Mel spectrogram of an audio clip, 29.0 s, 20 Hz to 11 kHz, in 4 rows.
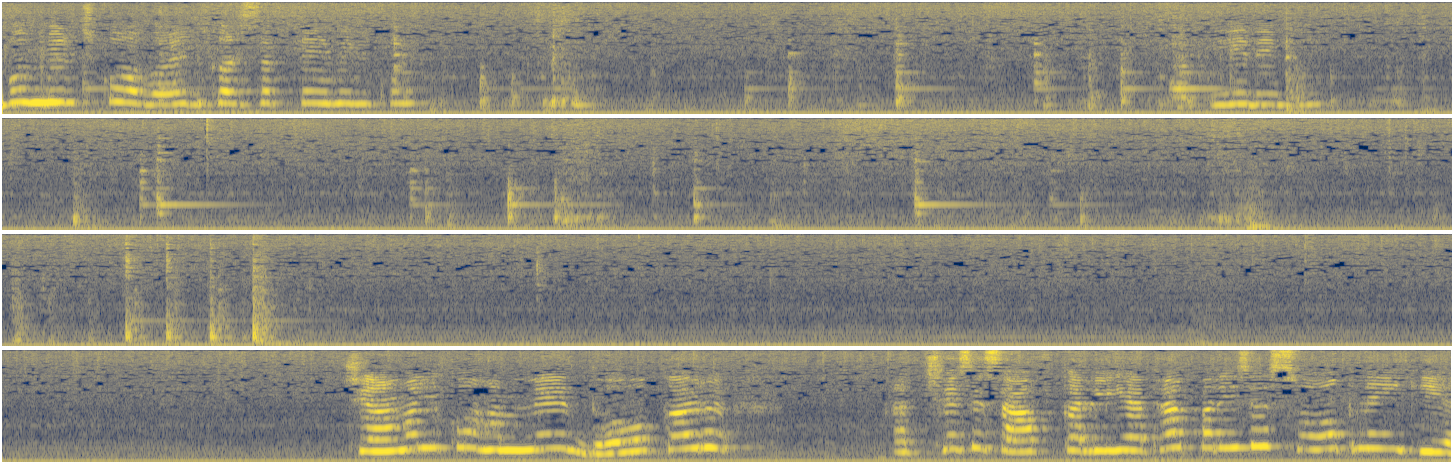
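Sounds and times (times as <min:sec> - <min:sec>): frying sizzle: 0:00.0 - 0:28.9
spatula scraping a pot: 0:01.9 - 0:03.1, 0:09.3 - 0:11.0, 0:11.8 - 0:13.6
knocks against metal pot: 0:14.6 - 0:16.0.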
